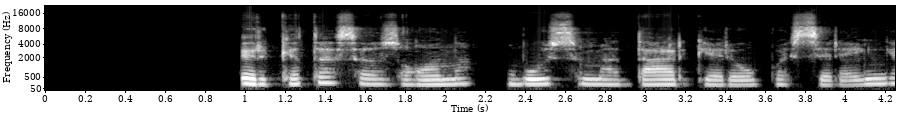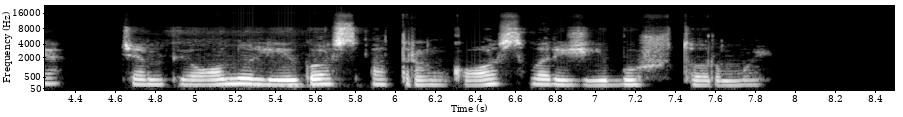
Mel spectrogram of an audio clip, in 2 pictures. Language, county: Lithuanian, Šiauliai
